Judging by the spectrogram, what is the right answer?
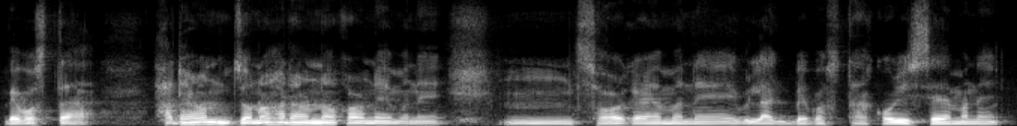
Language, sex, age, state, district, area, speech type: Assamese, male, 18-30, Assam, Sivasagar, rural, spontaneous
